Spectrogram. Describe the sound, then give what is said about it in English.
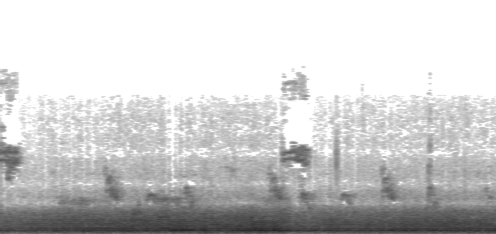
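A dense swarm of angry hornets drones continuously in a room after their container was knocked over, a thick, mid-pitched buzz of many wings layered together, loud and steady with slight swells and no voices. “There's bees, big old hornets in my room.”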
